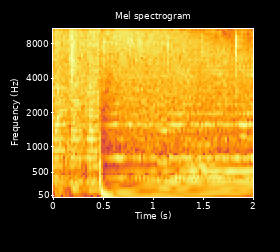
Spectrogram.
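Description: Background music: a beat with drum hits and a deep falling bass note ends about half a second in, giving way to soft, held chords.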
